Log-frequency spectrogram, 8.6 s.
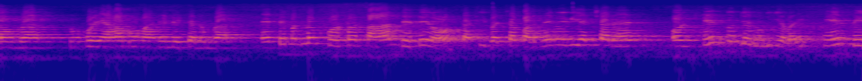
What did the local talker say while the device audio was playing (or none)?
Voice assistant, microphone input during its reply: none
